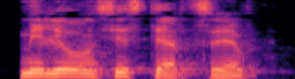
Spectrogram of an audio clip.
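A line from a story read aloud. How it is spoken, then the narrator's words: Emperor guffawing. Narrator (Russian): захохотал император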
